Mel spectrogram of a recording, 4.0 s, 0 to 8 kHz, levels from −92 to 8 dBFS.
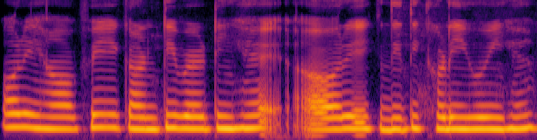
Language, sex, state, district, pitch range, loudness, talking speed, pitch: Hindi, female, Chhattisgarh, Sukma, 250-265 Hz, -13 LUFS, 195 wpm, 255 Hz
